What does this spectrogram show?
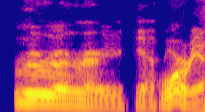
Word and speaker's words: Rory: My wife wanted to name our daughter Rory, except she can't pronounce it. Usually comes out closer to Worry. Rory.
